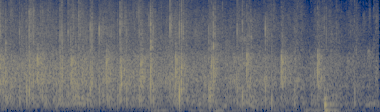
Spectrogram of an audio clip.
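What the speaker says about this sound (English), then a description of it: "So please give a warm hand to our longtime MC. Monsieur Pierre" Audience applause at a hall of fame induction ceremony, a steady wash of many hands clapping that stays loud through the whole stretch, with no speech over it.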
